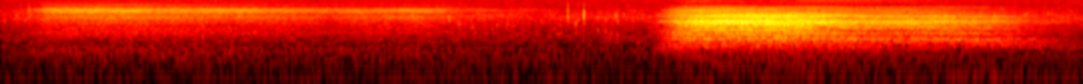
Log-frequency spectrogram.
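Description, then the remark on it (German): A slow, soft breath drawn in through the nose, followed by a louder, airy exhale through the mouth, unhurried with no talking. “Du darfst auch gerne stehen bleiben, lass deine Hände und Arme hängen und konzentriere dich zunächst auf deine Atmung wie sie durch die Nase einfließt und durch den Mund rauskommt.”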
